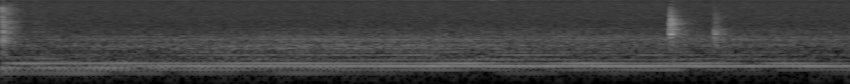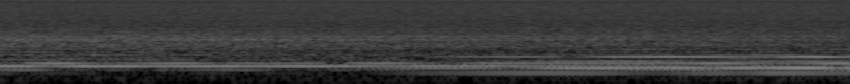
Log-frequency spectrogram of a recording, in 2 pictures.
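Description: Ambient drone music: sustained low chords that shift slowly every few seconds, with a brief bright tick near the start and another about three seconds in.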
